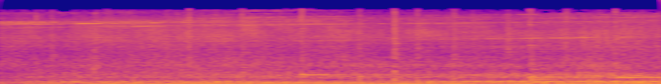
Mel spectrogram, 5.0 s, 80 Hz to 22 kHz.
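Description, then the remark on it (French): A helicopter's engine drones steadily and loudly throughout, a deep continuous rumble with a whining tone above it, sustained with no one speaking, as it drops soldiers in the Dorlan gold-mining area of south-western French Guiana. “Le 27 juin 2012, un hélicoptère les dépose dans le secteur de Dorlan pour sécuriser les lieux.”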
